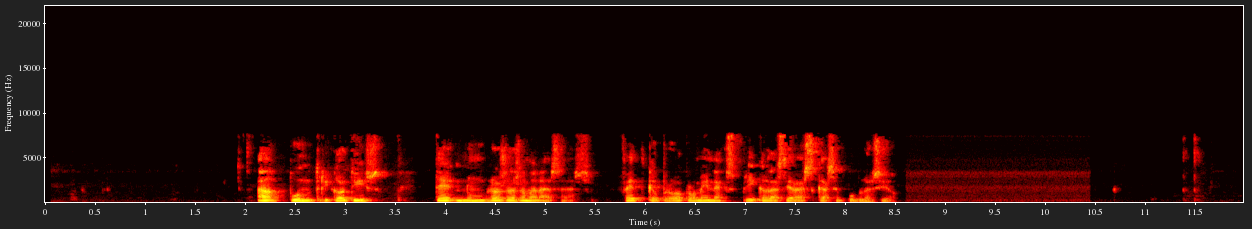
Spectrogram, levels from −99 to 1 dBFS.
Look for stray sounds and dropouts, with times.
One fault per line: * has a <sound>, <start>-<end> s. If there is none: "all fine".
all fine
